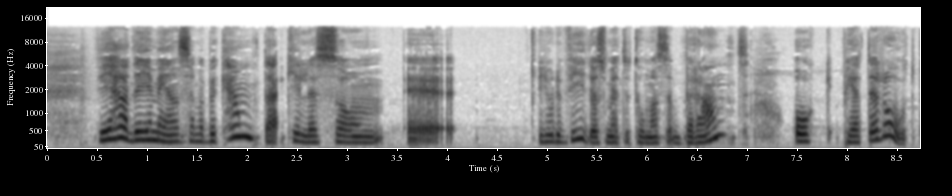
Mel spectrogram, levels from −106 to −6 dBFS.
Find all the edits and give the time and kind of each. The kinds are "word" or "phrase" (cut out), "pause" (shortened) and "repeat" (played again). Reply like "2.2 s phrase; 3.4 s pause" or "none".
2.3 s word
